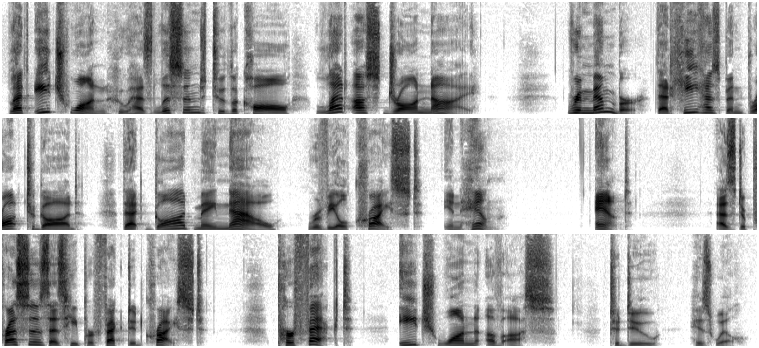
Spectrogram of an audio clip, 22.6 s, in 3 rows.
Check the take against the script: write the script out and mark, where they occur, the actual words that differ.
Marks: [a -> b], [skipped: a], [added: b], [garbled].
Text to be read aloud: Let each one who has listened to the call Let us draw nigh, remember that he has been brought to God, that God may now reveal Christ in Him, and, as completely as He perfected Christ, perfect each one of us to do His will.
Let each one who has listened to the call Let us draw nigh, remember that he has been brought to God, that God may now reveal Christ in Him, and, as [completely -> depresses] as He perfected Christ, perfect each one of us to do His will.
